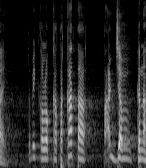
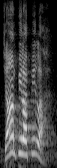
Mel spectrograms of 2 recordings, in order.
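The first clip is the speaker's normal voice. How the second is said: shouted command; 9 semitones higher, 12 dB louder than usual. Real, not acted. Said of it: "shouted command".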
